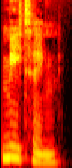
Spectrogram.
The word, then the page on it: meeting: British English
